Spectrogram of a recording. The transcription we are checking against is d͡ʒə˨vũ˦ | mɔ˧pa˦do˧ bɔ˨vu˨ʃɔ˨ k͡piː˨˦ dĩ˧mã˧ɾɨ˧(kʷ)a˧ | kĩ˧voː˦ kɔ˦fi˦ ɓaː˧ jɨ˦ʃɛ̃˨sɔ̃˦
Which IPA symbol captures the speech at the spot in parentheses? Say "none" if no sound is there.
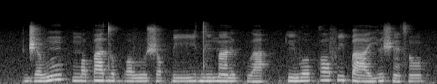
kʷ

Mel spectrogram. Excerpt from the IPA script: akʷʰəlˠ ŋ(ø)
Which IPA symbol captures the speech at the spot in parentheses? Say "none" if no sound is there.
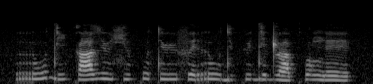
e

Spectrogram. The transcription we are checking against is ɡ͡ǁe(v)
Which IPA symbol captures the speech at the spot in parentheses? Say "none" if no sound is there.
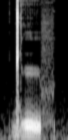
f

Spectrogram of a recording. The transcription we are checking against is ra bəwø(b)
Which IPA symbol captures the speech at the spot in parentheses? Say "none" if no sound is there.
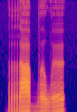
none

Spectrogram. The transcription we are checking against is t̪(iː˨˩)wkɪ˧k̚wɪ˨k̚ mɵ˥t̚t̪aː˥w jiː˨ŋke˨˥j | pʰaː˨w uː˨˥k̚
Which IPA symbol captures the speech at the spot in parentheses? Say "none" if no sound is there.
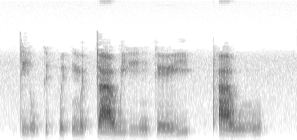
iː˨˩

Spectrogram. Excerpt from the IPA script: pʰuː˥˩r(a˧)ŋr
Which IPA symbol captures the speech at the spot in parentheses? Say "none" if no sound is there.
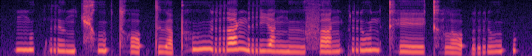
a˥˩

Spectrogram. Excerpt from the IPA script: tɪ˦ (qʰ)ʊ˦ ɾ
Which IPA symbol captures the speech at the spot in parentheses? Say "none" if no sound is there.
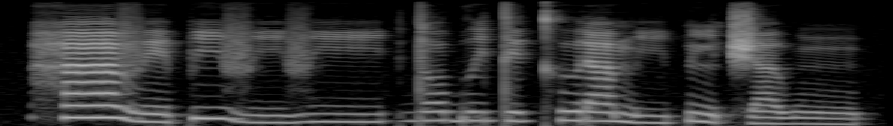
kʰ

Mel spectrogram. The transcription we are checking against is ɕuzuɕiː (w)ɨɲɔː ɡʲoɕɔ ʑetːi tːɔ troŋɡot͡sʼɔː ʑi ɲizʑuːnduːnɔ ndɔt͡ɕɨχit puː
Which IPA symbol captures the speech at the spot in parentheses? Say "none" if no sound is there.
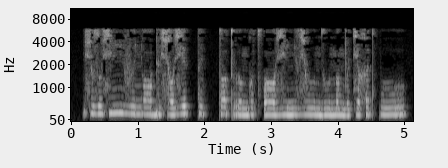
v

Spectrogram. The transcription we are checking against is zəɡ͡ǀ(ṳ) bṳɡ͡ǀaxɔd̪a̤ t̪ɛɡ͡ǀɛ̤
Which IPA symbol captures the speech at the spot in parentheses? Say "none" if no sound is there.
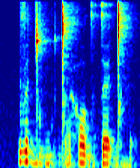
u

